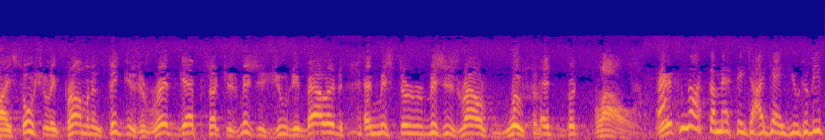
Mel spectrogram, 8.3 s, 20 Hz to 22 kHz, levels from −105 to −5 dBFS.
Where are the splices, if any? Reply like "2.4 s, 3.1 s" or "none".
5.4 s, 6.4 s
